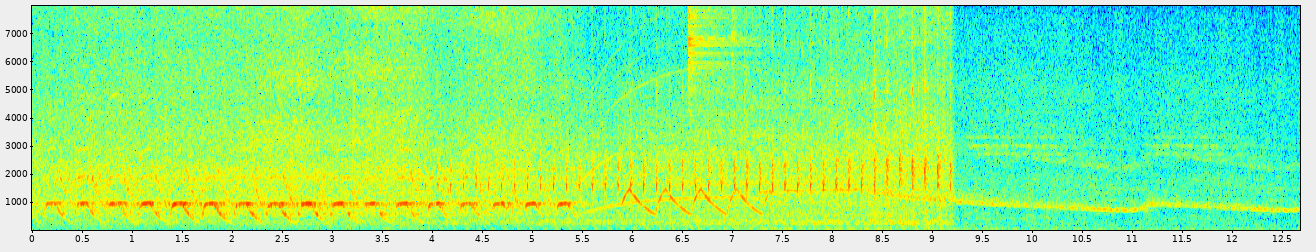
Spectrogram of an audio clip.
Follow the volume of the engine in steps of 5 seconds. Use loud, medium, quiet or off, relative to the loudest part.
medium, loud, off.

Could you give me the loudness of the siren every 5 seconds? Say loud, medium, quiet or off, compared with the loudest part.
loud, medium, quiet.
